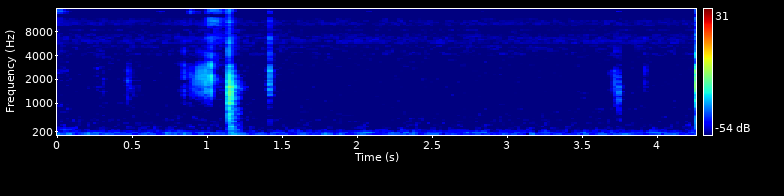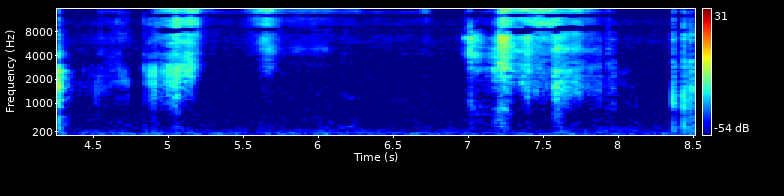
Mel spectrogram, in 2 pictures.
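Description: A large hardcover home decoration book lies open on a floral cloth while fingertips and long nails rub, squeeze and turn its glossy paper pages. Quiet, crisp papery crackles and scrapes come in short bursts, with a couple of sharp ticks from the nails, over a low steady hum.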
